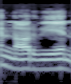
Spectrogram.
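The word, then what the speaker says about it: Norwegian: 9 number है नॉर्वे, और नॉर्वे का जो एडजेक्टिव बनेगा नॉर्वियन बनेगा, नॉर्वियन। इसमें नॉर्वियन में जी साइलेंट रहता है और पर्सन में ए नॉर्वियन बनेगा और पॉपुलेशन में द नॉर्वियंस, इसमें एस लग जाएगा।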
